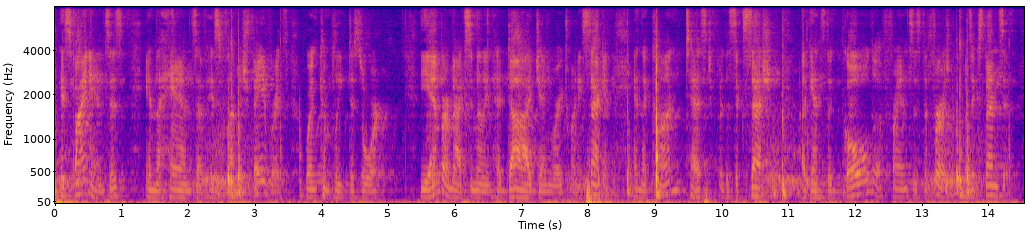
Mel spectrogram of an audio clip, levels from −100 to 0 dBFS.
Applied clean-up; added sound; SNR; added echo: none; Drawer open or close; 5 dB; reverberation time 0.8 s.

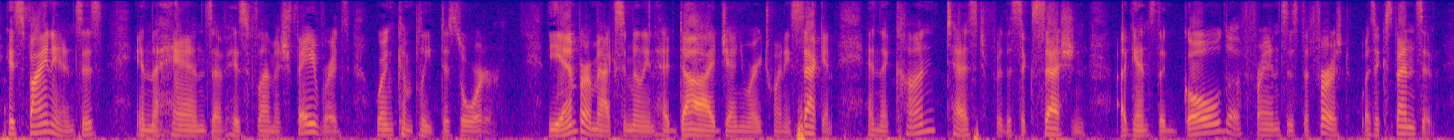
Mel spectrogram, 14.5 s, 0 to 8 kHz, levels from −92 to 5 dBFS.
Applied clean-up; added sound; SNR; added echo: none; none; none; none.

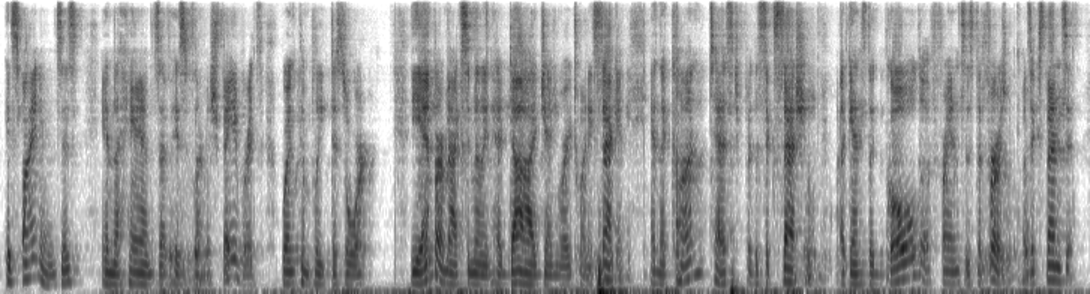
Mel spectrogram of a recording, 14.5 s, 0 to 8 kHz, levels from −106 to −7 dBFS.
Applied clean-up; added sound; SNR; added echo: neural mask model DeepFilterNet 3.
